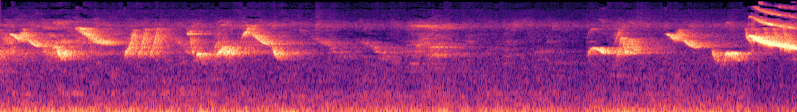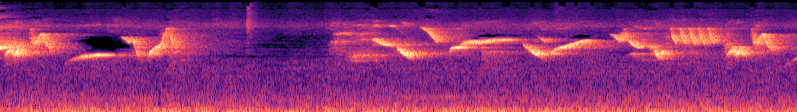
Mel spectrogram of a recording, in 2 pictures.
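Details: Blackthroat facing a Java sparrow in a song contest, delivering a busy high warble in two bouts separated by a brief lull, with one loud sweeping whistle in the middle.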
